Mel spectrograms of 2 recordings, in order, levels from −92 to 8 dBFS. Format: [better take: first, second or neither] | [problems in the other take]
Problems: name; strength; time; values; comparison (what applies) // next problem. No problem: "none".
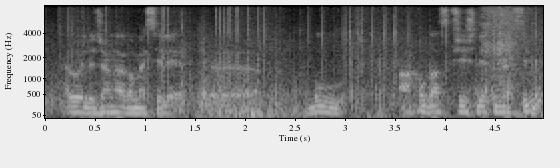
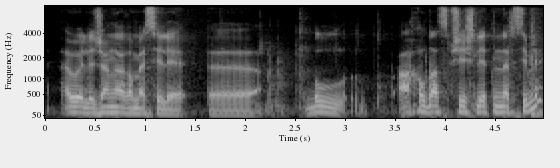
second | background sound (Fireworks); 7 dB below the speech // room echo; dies away in 0.2 s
